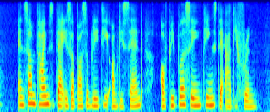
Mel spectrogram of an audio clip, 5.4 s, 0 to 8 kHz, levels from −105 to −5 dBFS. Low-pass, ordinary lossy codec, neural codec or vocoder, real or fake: 7.2 kHz; none; codec, 16 kHz, about 1 kbps, DyCAST, with the encoder's durations; fake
